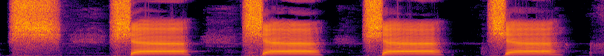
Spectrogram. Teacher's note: dari tengah lidah dia naik ke langit-langit enggak nempel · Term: huruf syin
